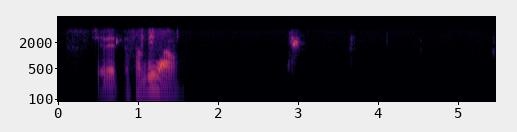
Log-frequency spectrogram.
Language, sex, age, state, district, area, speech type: Dogri, male, 30-45, Jammu and Kashmir, Udhampur, rural, conversation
